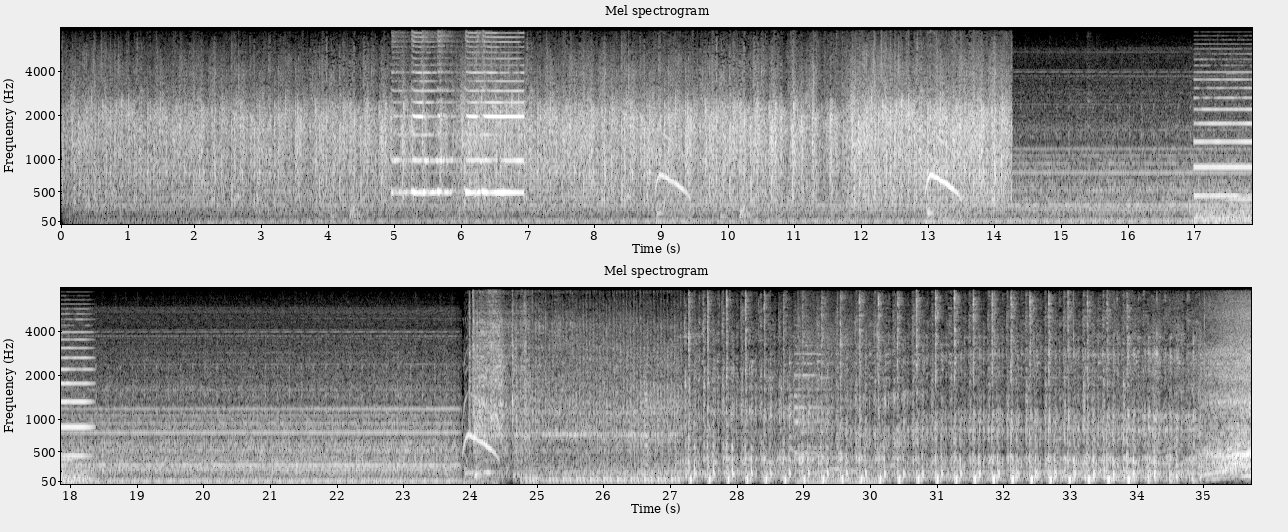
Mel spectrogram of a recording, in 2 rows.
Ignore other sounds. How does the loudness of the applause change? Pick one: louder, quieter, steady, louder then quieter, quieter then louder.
louder.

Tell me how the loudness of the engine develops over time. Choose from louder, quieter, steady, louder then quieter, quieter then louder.
louder.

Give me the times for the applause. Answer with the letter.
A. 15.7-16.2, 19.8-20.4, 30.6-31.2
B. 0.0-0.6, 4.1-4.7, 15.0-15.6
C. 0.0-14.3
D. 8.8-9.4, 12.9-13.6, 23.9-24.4
C.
